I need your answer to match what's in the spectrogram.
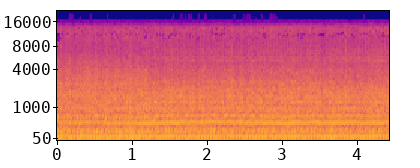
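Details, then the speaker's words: Freshly rebuilt Porsche 2.7 L engine with CIS fuel injection, first days after startup: high, rough, lumpy idle with an irregular stumble and partial misfire popping in the exhaust, worse when mixture leaned; misfire located on cylinder 2 by cracking fuel distributor lines. "those problems were a high idle we had a rough idle as well with a partial misfire popping in the exhaust"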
